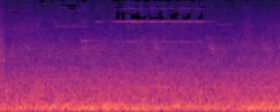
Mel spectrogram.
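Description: Steady city street traffic noise: a continuous wash of passing cars and trucks.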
